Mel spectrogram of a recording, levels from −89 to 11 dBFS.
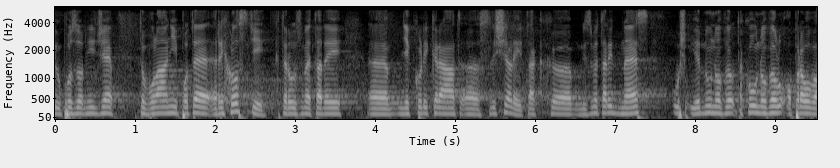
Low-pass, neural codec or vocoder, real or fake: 5.4 kHz; none; real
